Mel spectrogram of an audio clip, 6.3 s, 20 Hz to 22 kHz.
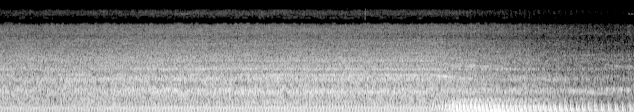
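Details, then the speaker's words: New Firman 7500 W tri-fuel generator switched to LP (propane), cranked: steady mechanical drone, catches near 4.5 seconds and settles into even, fast run; normal start and run. "we've got the choke in the start position so now we're going to go ahead and crank it for three seconds"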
